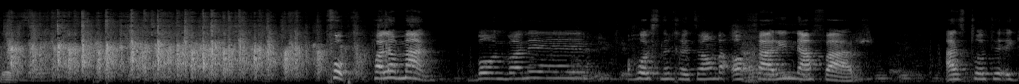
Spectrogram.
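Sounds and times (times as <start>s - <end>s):
group clapping for a birthday: 0.0s - 3.9s
speech: 3.3s - 8.8s, 9.5s - 10.1s.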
